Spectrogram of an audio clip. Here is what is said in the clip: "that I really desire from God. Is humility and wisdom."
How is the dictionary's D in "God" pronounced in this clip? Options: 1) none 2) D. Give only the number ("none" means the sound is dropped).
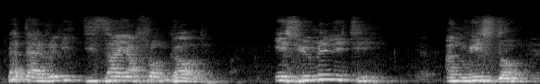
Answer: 2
